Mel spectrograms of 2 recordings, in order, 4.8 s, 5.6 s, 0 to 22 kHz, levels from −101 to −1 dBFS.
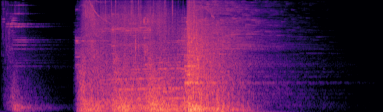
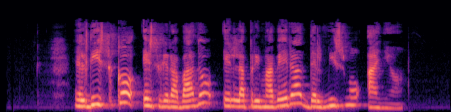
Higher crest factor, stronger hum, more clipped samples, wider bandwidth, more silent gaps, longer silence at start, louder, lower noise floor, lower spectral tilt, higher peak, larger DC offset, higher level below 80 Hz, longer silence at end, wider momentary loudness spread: about the same, 20 dB vs 16 dB; neither; neither; first, over 20 kHz vs 10 kHz; neither; second, 0.05 s vs 0.95 s; second, -28 LUFS vs -23 LUFS; first, under -90 dBFS vs -74 dBFS; second, -4 dB/octave vs -5.5 dB/octave; second, -12 dBFS vs -8 dBFS; neither; first, -42 dBFS vs -70 dBFS; first, 1.5 s vs 0.65 s; first, 21 LU vs 7 LU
